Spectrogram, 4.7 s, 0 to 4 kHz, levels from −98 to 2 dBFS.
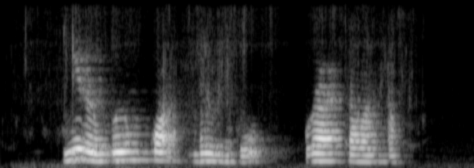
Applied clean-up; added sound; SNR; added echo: neural mask model DeepFilterNet 3.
